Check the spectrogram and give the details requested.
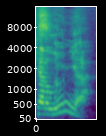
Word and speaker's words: Catalunya: There's the new track, Circuit de Catalunya, which I think you just butchered that. what? No, it's Catalunya.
